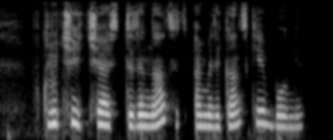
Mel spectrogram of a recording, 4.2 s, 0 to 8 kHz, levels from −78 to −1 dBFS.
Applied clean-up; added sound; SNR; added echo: none; none; none; none.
